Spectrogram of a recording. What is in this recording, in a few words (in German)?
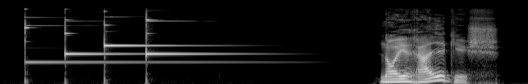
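"neuralgisch", German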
